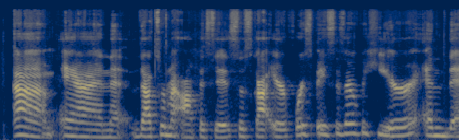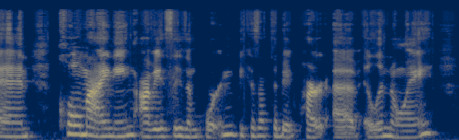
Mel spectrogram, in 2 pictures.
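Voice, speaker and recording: In a Californian accent, a woman speaks at a medium pitch and a moderate pace with ordinary pitch variation. Her tone is bright and sharp, and she leaves hardly any pauses. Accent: Californian American. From Southern California, San Diego. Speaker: realtor. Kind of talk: casual interview chat.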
